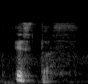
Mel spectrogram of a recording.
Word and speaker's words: estas: La palabra estas, por otra parte, lleva la fuerza en la primera sílaba o en la penúltima sílaba, termina en S y eso es lo que predecimos. Predecimos que la fuerza tiene que estar en la penúltima sílaba y sí lo está.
